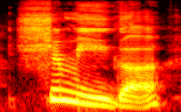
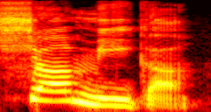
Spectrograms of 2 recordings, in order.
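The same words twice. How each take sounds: First: The first syllable sounds like 'she'. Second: The first syllable sounds like 'sha'. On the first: The speaker calls it wrong. "It's not Shamiga" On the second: The speaker calls it right. "it's Shamiga"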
